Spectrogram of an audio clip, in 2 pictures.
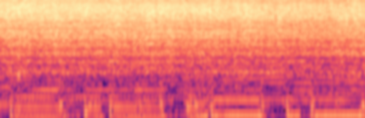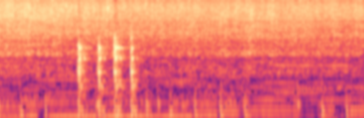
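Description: Mushrooms, tomatoes, spring onions and bacon sizzling steadily in a cast-iron skillet as they are stirred with a wooden spatula, with a few short, sharper scrapes a little past halfway.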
